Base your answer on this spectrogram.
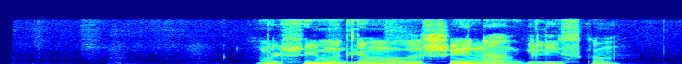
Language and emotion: Russian, neutral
